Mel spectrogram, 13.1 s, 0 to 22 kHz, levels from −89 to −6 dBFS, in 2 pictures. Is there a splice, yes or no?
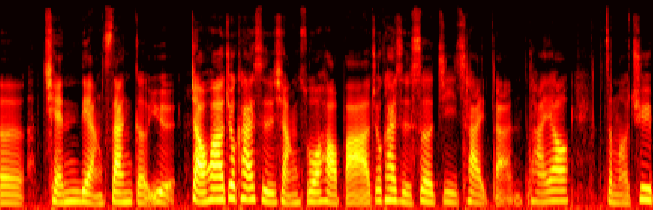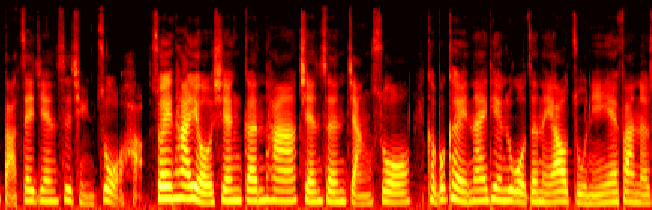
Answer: no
